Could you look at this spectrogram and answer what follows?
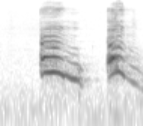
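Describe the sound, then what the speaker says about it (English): Dog barking in the distance in an audio drama, two short sharp barks in quick succession, faint against a quiet background. "Dusty barks in the distance. What's that? It's only a dog."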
